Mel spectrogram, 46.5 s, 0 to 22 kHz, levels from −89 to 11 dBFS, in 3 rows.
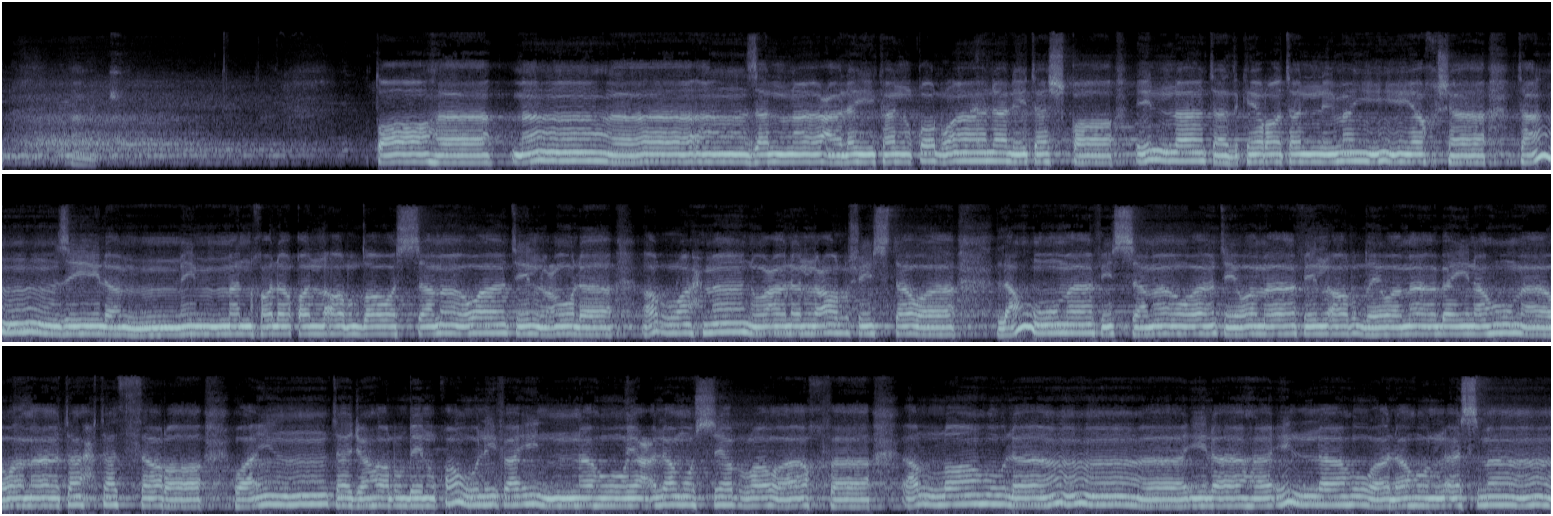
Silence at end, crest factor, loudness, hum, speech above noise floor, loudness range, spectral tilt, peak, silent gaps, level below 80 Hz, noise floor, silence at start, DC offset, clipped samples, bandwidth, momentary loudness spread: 0 s; 10 dB; -23 LUFS; none; 27 dB; 2 LU; -7 dB/octave; -12 dBFS; none; -62 dBFS; -48 dBFS; 0 s; under 0.1%; under 0.1%; 11 kHz; 5 LU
